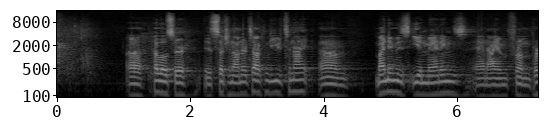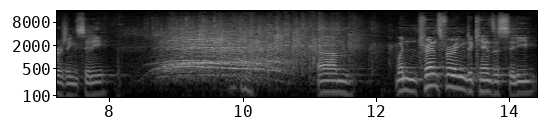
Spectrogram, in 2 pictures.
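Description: A young man speaks through a microphone in a large hall.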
